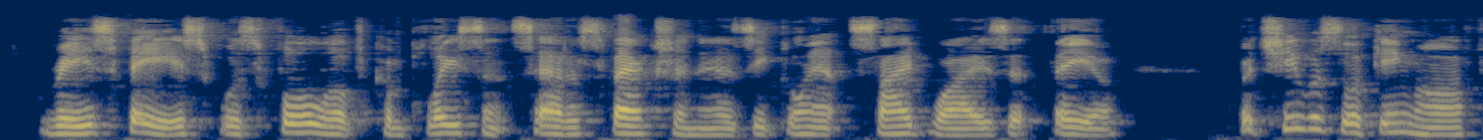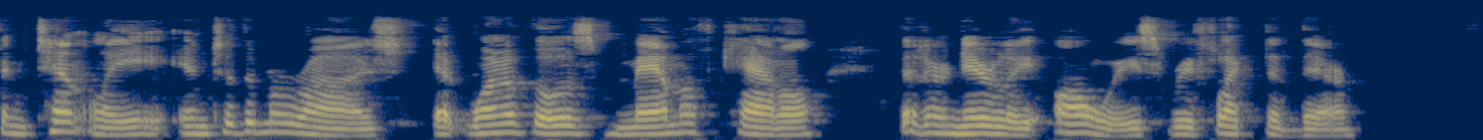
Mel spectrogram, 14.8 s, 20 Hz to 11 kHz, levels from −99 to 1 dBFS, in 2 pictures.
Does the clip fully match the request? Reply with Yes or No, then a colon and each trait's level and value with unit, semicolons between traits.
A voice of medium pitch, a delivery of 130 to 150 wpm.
Yes: medium, 175 Hz; average, 140 wpm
